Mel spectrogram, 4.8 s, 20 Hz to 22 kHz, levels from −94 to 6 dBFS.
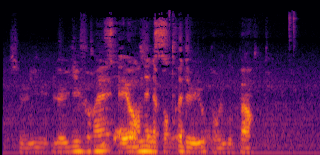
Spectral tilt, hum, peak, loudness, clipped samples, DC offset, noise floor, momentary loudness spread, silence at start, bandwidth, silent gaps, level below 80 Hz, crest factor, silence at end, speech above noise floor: -6 dB/octave; none; -4 dBFS; -21 LUFS; under 0.1%; under 0.1%; -48 dBFS; 18 LU; 0.2 s; 14.5 kHz; none; -52 dBFS; 18 dB; 0.95 s; 27 dB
